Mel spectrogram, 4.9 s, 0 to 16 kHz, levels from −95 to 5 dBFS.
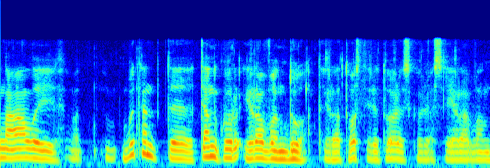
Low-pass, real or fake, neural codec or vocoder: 7.2 kHz; real; none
